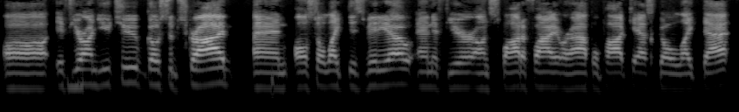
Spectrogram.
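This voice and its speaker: A man's voice: a little high, little pitch movement, moderate pace, few pauses, a bit bright, clean tone, no room sound, poor audio. A teenage man hosting a casual podcast interview, upbeat with many "like"s. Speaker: podcast host.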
